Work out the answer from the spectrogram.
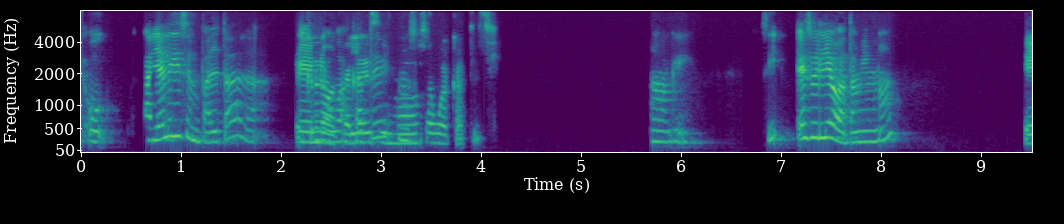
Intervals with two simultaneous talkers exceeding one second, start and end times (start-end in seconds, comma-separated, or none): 2.1-3.4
